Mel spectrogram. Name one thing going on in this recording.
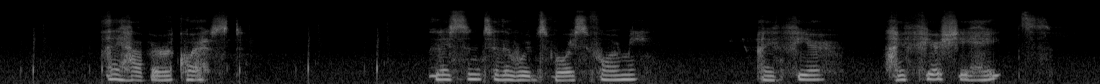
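A woman speaks calmly and softly through a microphone.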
